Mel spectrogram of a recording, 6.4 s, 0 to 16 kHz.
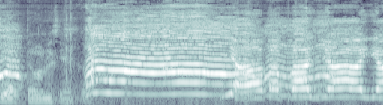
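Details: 10-month-old twins frightened by their father sneezing: loud, sustained, high-pitched wailing with sobbing breaks; frightened infant cry.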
